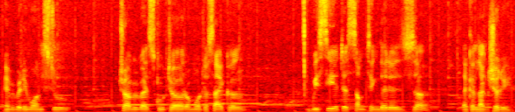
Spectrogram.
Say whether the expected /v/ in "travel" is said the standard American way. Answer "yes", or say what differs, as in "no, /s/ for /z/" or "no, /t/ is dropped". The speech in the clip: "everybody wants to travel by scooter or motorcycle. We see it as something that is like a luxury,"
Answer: yes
